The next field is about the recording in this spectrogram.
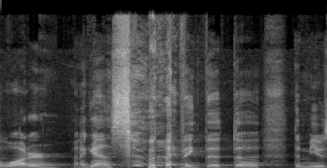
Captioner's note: laughs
